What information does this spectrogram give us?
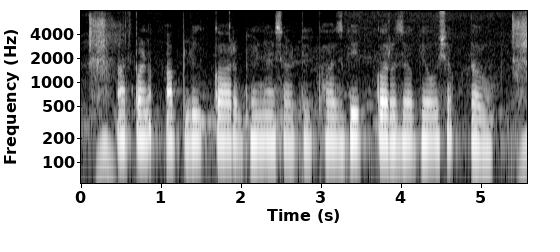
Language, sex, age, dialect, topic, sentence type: Marathi, female, 31-35, Southern Konkan, banking, statement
